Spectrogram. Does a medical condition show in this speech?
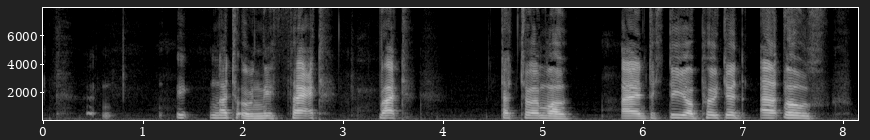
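Yes: deafness; voice distorted when screaming at full volume, needs others' feedback on loudness.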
